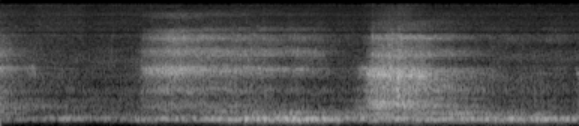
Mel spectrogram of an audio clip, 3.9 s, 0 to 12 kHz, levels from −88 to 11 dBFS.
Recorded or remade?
remade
